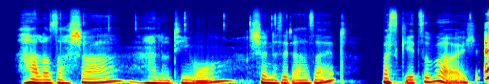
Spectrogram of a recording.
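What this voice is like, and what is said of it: Sultry, seductive speaking voice. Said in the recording (German): “startet ja tatsächlich mit so einer sexy Stimme”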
